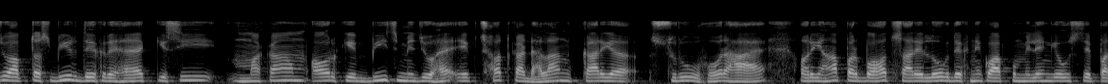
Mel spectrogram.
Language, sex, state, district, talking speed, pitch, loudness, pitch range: Hindi, male, Bihar, Madhepura, 195 wpm, 165 Hz, -29 LUFS, 155-175 Hz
